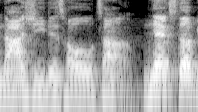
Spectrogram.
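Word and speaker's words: Najee: back na g harris naji harris and apparently it's not g not naji najib naji harris i've been saying naji this whole time next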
